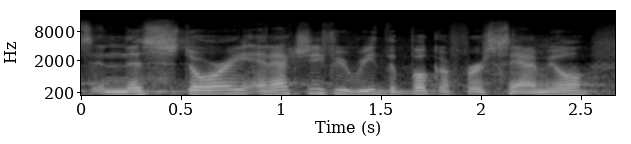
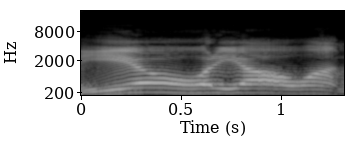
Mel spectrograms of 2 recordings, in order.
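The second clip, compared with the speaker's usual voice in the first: a hammed-up cowboy, louder and higher; terrible cowboy; 7 semitones higher, 4 dB louder, slower than usual. Jesse answering Samuel at the door, mock cowboy drawl. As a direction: toss it off like a bad Western rancher. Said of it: "That was a terrible cowboy".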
